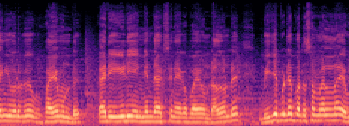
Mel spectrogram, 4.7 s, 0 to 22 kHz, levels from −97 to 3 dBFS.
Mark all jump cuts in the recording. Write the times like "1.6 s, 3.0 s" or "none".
none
